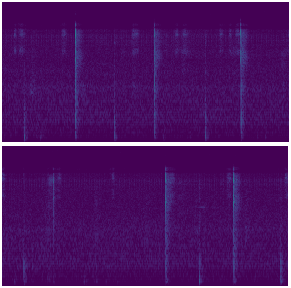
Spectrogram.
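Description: Sharp, irregular clicks of a stylus tapping down on a writing tablet as strokes are written, about a dozen spaced half a second to two seconds apart.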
